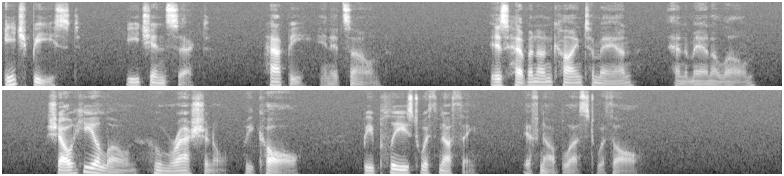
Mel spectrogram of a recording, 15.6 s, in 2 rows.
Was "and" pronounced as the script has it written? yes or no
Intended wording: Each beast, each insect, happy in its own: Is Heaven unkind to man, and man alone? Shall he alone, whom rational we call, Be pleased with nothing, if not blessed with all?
yes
